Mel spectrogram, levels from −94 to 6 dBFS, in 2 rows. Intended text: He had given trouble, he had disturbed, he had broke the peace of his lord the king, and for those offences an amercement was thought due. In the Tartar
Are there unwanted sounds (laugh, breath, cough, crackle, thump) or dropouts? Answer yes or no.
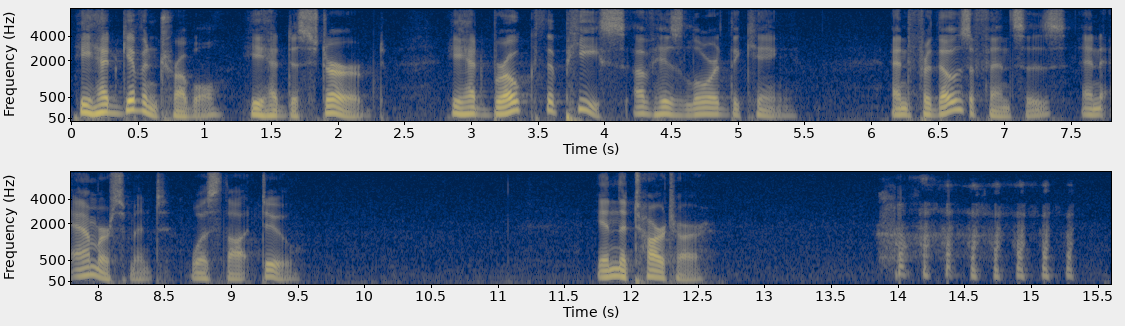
yes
